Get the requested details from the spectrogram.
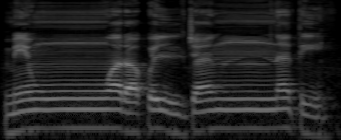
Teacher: نون silent ہو جائے گا، میم کو واو سے ملا کر پڑھنا ہے، قاف موٹا ہوگا اور نون میں غنہ ہوگا۔ میم نون یا زیر می، یا واو زبر یو، می یو، میم دو زیر من، می یو من۔ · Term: ادغام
